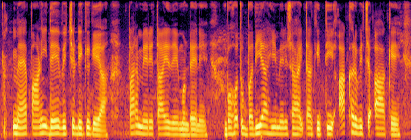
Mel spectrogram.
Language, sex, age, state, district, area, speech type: Punjabi, male, 18-30, Punjab, Shaheed Bhagat Singh Nagar, rural, spontaneous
